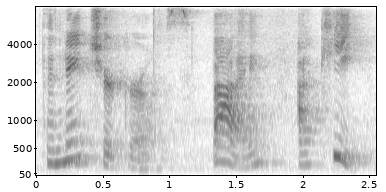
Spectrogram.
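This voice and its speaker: A woman in her fifties, a teacher reading a children's picture book aloud in an expressive, deliberate way. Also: mid-range voice. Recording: roomy echo, faint background noise.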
